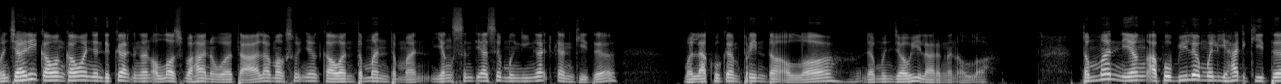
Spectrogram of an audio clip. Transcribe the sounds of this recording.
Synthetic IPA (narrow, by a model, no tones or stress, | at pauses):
mə̃ɲt͡ʃaɾikawankawanjaŋdəkat̪̚dəŋãnʔɑ̰lːɔhsubəɦanɦuat̪aalamak̚sut̪̚ɲakawant̪əmãnt̪əmã̰njaŋsənt̪iasaməŋiŋat̪̚kankit̪a | mə̃lakukanpəɾint̪a̰ɦʔɑ̰lːɔdanmə̃ɲd͡ʒauɦilaɾaŋã̰nʔɑ̰lːɔ̰h | t̪əmãnjaŋa̰pabilamə̃liɦat̪̚kit̪a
